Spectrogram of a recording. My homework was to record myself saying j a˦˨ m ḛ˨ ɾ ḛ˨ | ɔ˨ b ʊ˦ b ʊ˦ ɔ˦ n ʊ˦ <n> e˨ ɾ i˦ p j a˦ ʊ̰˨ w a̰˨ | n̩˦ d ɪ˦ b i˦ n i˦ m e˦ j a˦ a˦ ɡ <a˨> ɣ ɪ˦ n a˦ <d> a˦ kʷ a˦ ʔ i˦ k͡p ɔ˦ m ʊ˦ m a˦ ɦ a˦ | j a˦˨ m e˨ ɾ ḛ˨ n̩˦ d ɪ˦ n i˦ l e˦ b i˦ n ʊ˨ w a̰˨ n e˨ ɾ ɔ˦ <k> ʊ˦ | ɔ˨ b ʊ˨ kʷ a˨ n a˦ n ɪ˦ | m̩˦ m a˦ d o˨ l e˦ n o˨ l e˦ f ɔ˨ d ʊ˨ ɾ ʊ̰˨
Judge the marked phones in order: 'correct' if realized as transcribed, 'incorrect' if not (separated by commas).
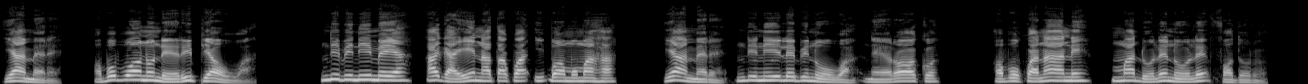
correct, correct, incorrect, correct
